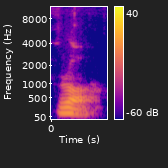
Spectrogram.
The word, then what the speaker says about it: 弱: Okay, this is pronounced raw. Raw means weak.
